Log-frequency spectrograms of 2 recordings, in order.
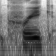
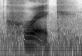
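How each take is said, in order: First: Creek with long ee; standard creek. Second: Crick with a short i; dialect creek. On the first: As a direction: stretch the ee in creek. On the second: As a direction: rhyme crick with brick. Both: Shown as a demonstration. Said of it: "pronouncing creek as crick".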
